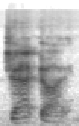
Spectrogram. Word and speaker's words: Xhekaj: Because his name, it's spelled Arber, right? Arber is pretty good. And then Xhekaj, Xhekaj.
